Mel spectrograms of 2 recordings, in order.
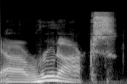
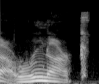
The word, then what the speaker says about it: Ruinach: With a hard K, even though it's CH. Yeah, hard K. Runark. No, there's no R. There's not Runark. Ruinach. That's how I remember them pronouncing it when we saw these things. Mm-hmm. But yeah, I don't know. Ruinach is what I would pronounce it based on how it's spelled. But yeah.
